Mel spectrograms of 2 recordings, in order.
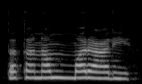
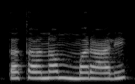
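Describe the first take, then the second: No difference in how they are said.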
